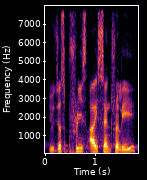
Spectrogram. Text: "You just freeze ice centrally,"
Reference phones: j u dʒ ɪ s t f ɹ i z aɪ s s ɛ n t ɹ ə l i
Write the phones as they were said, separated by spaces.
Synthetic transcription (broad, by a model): j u dʒ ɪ s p ɹ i s aɪ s s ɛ n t ɹ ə l i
